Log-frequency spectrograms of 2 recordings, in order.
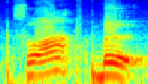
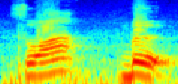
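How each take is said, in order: No difference in how they are said.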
